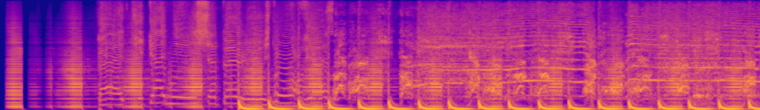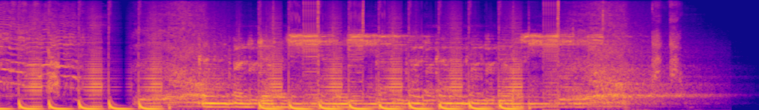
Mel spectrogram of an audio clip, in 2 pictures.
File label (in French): jingles; peluches pour vieux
